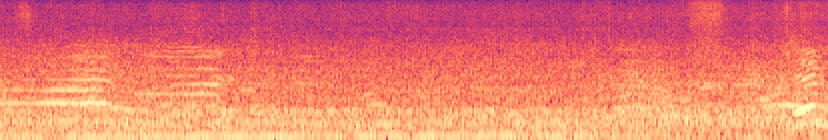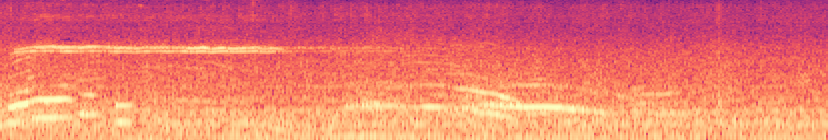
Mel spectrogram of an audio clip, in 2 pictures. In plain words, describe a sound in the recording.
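Children shout and call out at a distance outdoors.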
